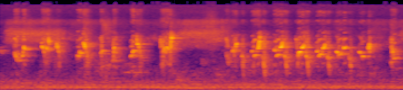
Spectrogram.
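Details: Sooty-headed bulbul song for prompting caged birds to sing: dense, chattering strings of quick liquid notes, repeated about three times a second, pausing briefly in the middle, over a low hum.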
